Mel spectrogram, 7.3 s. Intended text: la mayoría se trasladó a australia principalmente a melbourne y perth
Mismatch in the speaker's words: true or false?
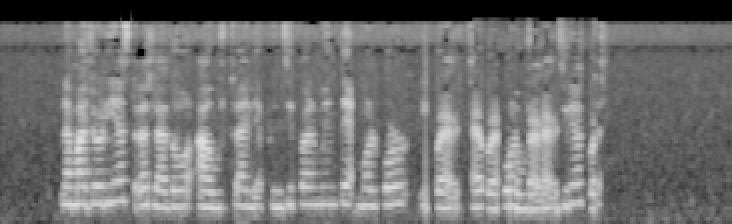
true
